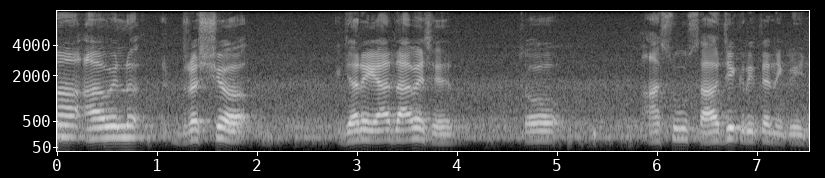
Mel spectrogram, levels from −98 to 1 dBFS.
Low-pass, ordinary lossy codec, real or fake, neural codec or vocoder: none; none; real; none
